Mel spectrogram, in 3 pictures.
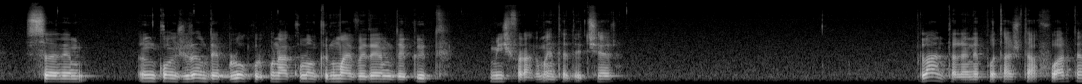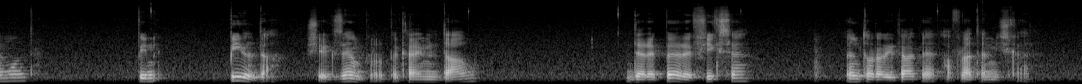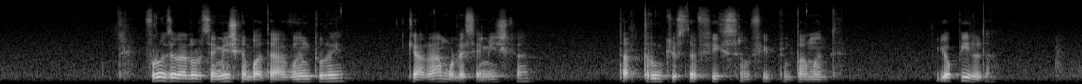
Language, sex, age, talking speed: Romanian, male, 40-59, 110 wpm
